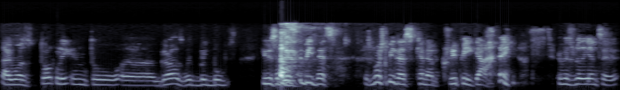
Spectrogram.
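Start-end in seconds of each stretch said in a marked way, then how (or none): 0.0-2.9 light Russian accent, leering; a sleazy Lothario in a mild Russian accent; a hint of a Russian accent; slight Russian accent. Shown as a demonstration. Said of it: "slight little Russian accent like this".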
